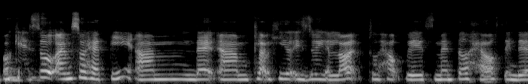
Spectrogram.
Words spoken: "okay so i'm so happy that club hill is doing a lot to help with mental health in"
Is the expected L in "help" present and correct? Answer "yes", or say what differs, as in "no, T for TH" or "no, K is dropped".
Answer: yes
